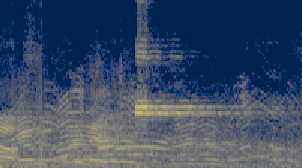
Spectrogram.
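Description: Young players shouting to each other on the pitch, with a sharp thud of a football being struck about a second in, followed by a brief high, steady whistle tone.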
